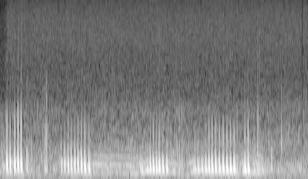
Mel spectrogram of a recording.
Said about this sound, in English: The males are supposed to tap females with their legs, lick them, bend their abdomens, and produce a courtship song by vibrating a wing.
